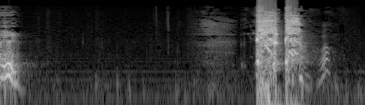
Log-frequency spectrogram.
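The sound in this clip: Coughing in the middle of a spoken address: two loud, harsh coughs in quick succession, followed by a smaller throat sound, with quiet speech before them.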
